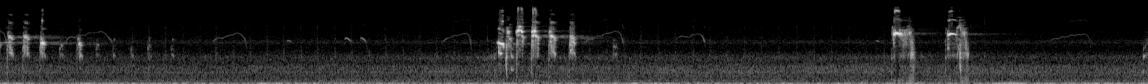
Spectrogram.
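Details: {'caption': 'Bald eagle calling at a north-east Florida nest on 25 January 2022, picked up by a nest camera. Brief high-pitched chittering comes in three scattered bursts of a few squeaky notes, with quiet background between them.'}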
